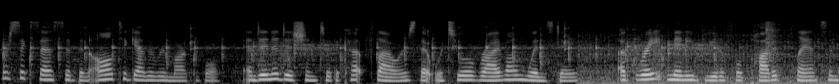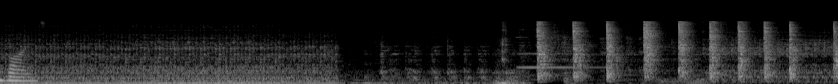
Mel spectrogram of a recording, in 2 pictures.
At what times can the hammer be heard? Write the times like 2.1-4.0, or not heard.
0.0-7.8, 13.4-16.7.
